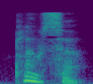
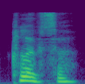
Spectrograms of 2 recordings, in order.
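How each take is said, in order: First: Soft. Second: Said in the usual way. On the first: A narrator's reading. Repeated word, fading softer.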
